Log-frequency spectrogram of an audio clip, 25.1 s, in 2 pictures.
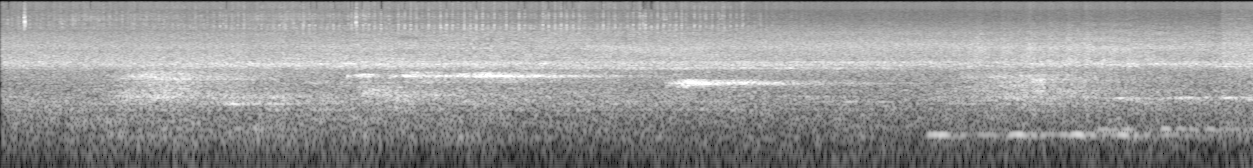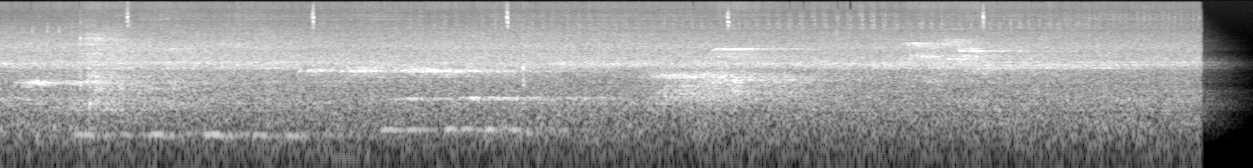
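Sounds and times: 
night forest ambience bed: 0.0 - 24.8.

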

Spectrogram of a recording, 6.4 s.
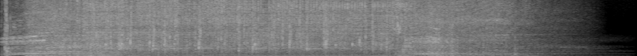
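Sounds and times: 
welder working ice: 0.0 - 5.9.

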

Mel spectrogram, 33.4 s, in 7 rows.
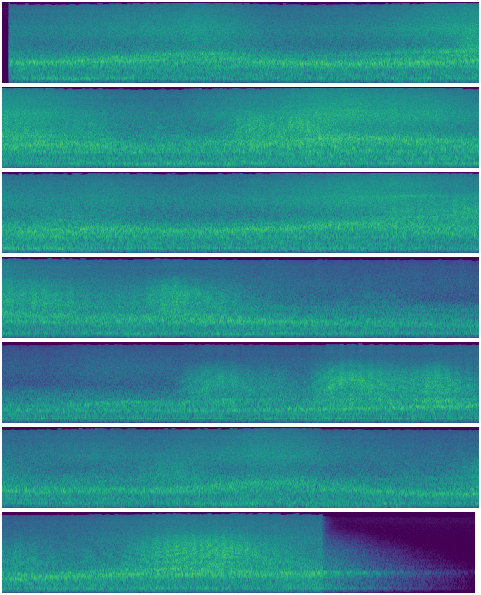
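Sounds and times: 
medium exterior wind in Gas City: 0.0 - 32.8.

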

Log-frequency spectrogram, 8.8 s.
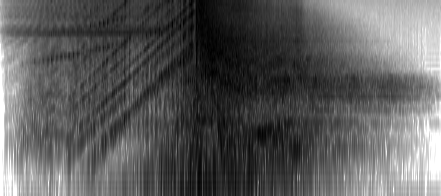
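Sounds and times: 
ship taking off: 0.2 - 8.1.

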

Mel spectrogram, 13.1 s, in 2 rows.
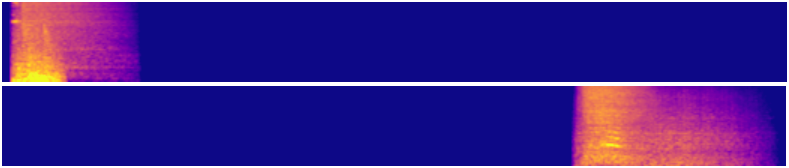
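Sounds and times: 
gear stinger: 0.1 - 0.7.

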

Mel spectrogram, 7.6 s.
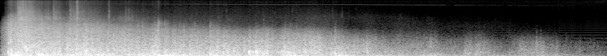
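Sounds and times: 
thunder clap on the plains: 0.0 - 7.4.

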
